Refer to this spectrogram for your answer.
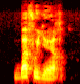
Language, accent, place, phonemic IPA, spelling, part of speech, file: French, France, Lyon, /ba.fu.jœʁ/, bafouilleur, noun, LL-Q150 (fra)-bafouilleur.wav
- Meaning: babbler, stammerer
